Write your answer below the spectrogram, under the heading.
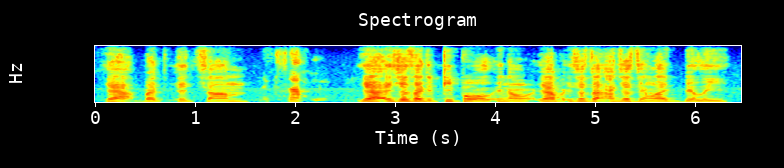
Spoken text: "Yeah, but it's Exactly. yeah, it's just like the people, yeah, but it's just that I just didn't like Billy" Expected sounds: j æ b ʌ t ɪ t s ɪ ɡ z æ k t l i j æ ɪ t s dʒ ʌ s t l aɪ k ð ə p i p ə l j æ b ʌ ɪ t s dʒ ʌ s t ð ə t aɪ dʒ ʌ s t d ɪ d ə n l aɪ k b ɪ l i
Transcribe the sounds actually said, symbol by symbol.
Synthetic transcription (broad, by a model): j æ b ʌ t ɪ t s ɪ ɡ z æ k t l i j æ ɪ t s dʒ ʌ s t l aɪ k ð ə p i p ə n j æ b ʌ ɪ t s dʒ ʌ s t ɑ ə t aɪ dʒ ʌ s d ɪ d n l aɪ k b ɪ l i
